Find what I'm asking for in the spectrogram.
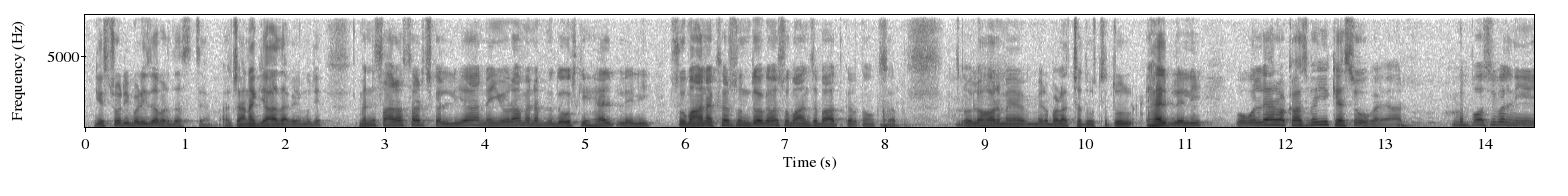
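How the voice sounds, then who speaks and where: Animated man telling a story. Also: fairly high pitch, fast. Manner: animated, acts out quoted dialogue. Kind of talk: casual storytelling.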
